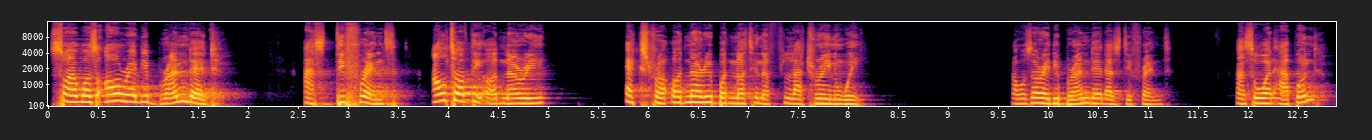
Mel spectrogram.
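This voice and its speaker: A woman with a Nigerian accent delivers a keynote in a large event hall, her warm, mellow voice trailing into a long reverb. She speaks in a measured way and repeats key phrases for emphasis. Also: mid-range voice. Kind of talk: motivational keynote speech.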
